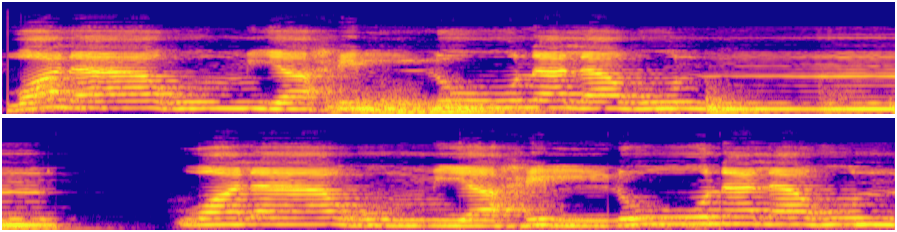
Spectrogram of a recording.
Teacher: ہا کو نون مشدد کے ساتھ ملاتے ہوئے غنہ ضرور کریں گے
